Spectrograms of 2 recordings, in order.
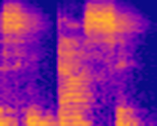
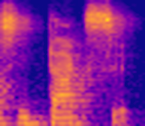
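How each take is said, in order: First: The x is said as an s sound. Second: The x is not said as an s sound. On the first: The speaker calls it right. "Mas é sintaxe. ... o X ele terá o som de S" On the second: The speaker calls it wrong. "Eu já vi muita gente falar sintaxe"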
